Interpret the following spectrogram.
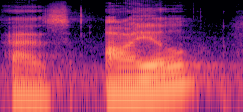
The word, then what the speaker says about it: aisle: Now, when you go to the supermarket, you are faced with a plethora of aisles. So, an aisle, you would pronounce this asleisle.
